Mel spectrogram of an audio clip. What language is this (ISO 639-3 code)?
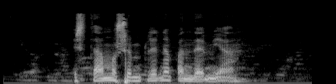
glg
